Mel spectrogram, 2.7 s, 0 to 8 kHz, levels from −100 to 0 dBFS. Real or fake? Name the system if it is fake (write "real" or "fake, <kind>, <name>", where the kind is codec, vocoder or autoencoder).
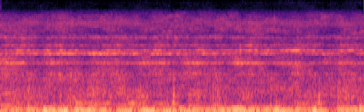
fake, codec, SNAC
